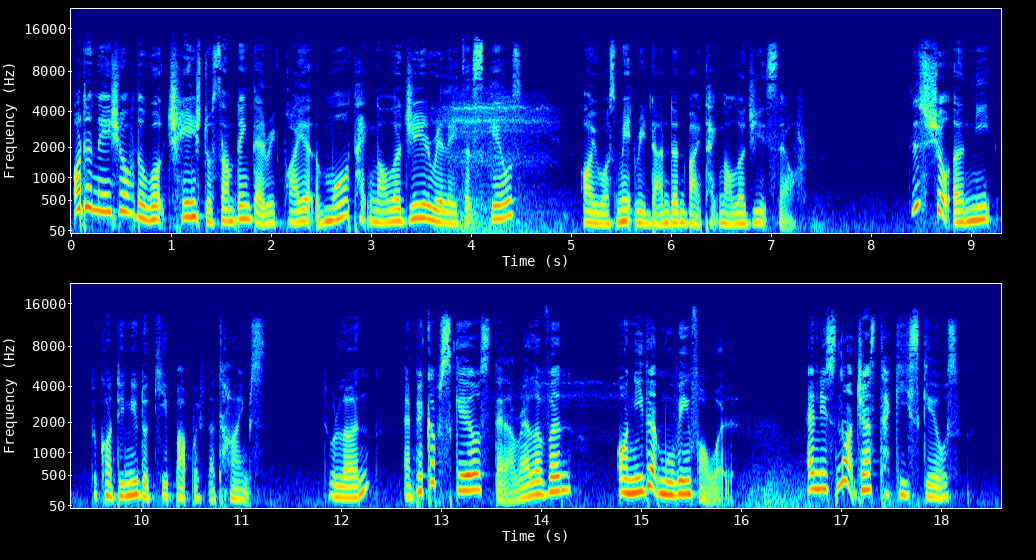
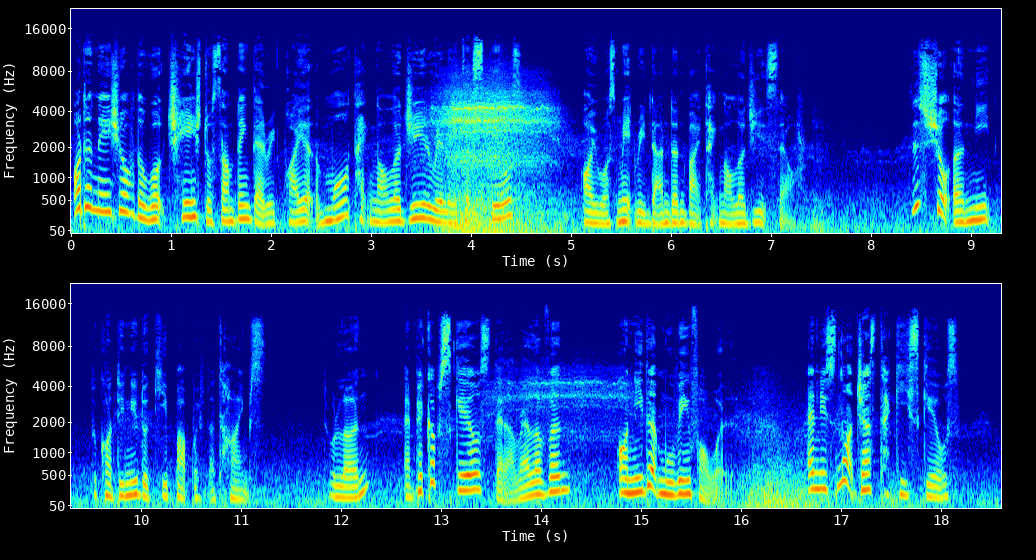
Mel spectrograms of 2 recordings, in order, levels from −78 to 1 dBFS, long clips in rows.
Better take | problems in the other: first | wind noise on the microphone; heavy; 5 dB below the speech; occasional gusts in the first

